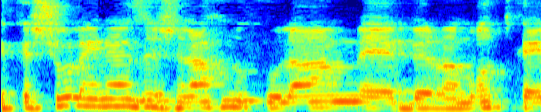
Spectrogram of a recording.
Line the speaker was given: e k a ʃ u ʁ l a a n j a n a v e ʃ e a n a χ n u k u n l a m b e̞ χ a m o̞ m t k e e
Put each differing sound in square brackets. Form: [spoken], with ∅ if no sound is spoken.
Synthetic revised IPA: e k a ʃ u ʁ l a [i] n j a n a [z] e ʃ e a n a χ n u k u [∅] l a m b e̞ [ʁ] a m o̞ [∅] t k [a] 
